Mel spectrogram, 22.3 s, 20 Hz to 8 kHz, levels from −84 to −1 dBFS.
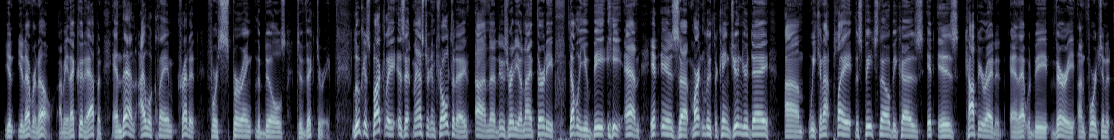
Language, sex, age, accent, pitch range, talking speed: English, male, 50-69, American, 110-150 Hz, 160 wpm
